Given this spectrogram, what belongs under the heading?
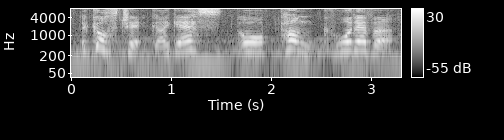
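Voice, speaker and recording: A man's voice: extremely high pitch, expressive, takes it slowly, fairly bright tone, faint music behind, exaggerated voice. A man playing a frantic, blunt, sweary teenage boy in an audio drama. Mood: tense, blunt. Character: panicked, sweary British teenage boy searching for sister.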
